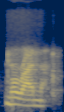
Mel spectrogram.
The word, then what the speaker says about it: Maurannes: how do you say your last name oh moran rowan yeah like m-m-o-r-a-n same way okay yes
